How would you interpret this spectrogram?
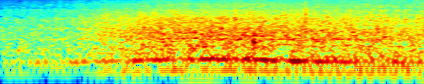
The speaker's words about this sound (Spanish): Álvaro se toca la frente en señal de despedida y se va con su coche.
